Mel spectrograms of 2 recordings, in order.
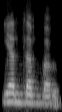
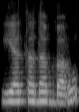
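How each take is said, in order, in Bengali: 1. 't' ধ্বনিটি মিশে গিয়ে দ্বিত্ব 'd' ধ্বনিতে পরিণত হয়। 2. 't' ধ্বনিটি আলাদাভাবে উচ্চারিত হয়।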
